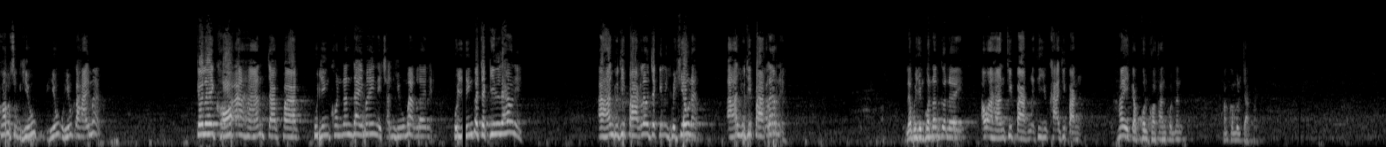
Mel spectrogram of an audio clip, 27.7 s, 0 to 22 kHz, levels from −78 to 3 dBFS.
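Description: A likely Bluetooth stall appears at 9.24 s, where the audio drops to silence for 75 ms until 9.31 s, and again from 25.97 to 26.00 s with a shorter 23 ms gap. Each time, the wireless link seems to have held back packets long enough for the receiving buffer to empty. Playback simply halts with a clean hole in the sound, then resumes once the delayed data arrives.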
